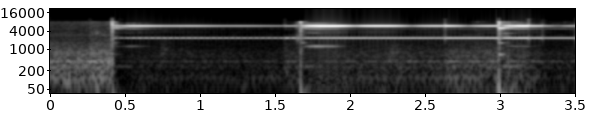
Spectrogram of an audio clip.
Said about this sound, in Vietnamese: Quý vị đại chúng có nghe tiếng chuông này không? Bây giờ khi mà quý đại chúng nghe tiếng chuông mà tiếng chuông có âm thanh lên thì gọi là thanh trần động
